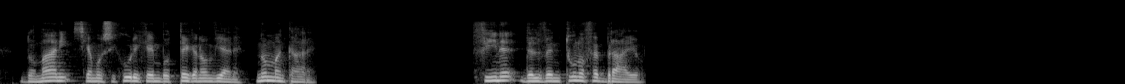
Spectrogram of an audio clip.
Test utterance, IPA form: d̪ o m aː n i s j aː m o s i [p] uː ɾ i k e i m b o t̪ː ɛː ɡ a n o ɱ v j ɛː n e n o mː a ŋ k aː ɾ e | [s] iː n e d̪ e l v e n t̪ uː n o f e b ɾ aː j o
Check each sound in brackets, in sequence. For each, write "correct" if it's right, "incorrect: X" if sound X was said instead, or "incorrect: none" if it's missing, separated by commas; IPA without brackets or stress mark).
incorrect: k, incorrect: f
